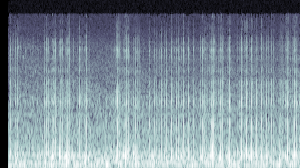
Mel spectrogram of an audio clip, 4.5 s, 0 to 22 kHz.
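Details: An 8.5-week-old kitten purring: a steady low rumbling throb that runs continuously, swelling slightly in bursts roughly every half second, with a faint hum underneath and no other sounds.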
